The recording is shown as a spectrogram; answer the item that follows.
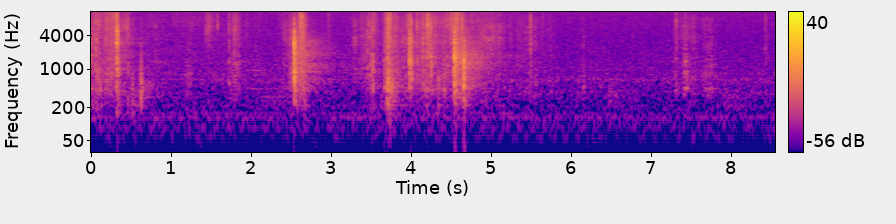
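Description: Plastic packaging bag crinkling and crackling as gloved hands handle and turn it over, with several sharp crackles over the first five seconds and a faint one near the end.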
